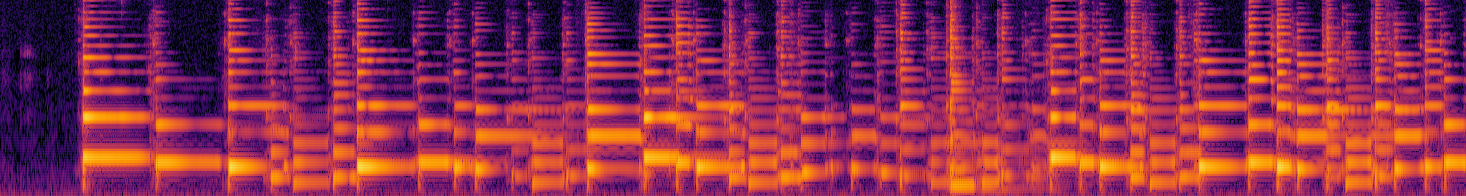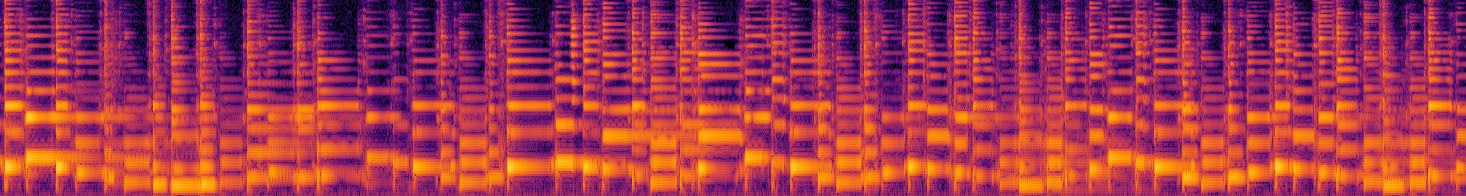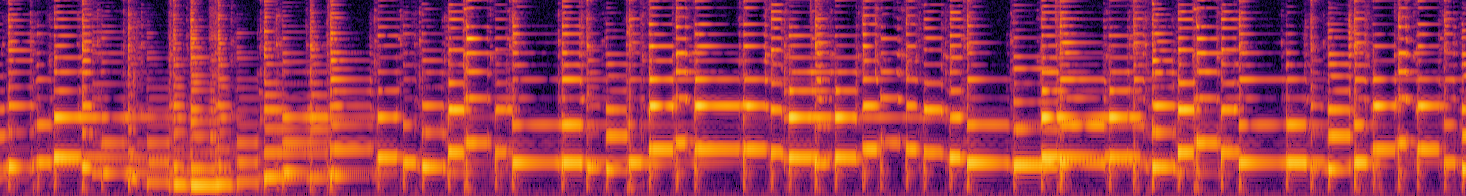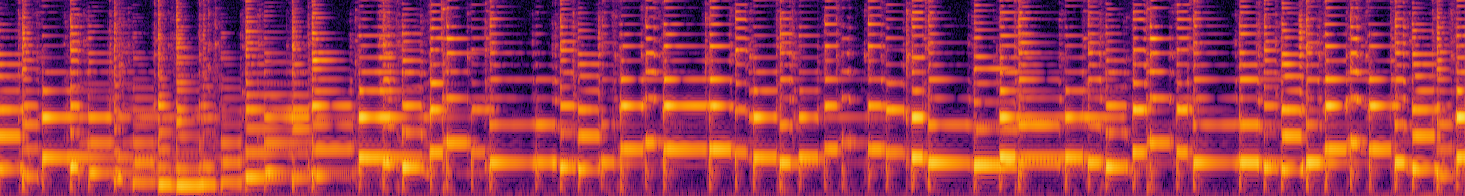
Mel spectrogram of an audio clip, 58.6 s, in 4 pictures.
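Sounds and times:
hornpipe on mandolin: 0.8s - 58.6s.

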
